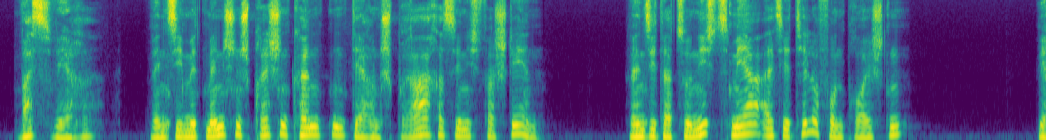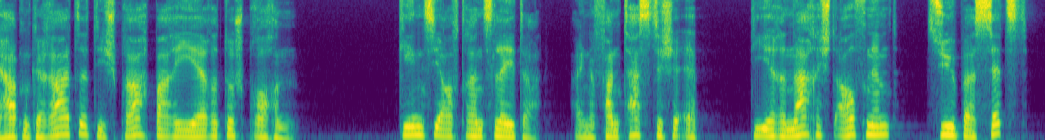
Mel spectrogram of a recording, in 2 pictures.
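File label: German, male, product video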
